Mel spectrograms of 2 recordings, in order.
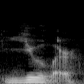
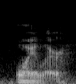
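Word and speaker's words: Euler: that he did uh a lot of people think that you would pronounce it uler but his name is actually pronounced Oiler and this is hugely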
